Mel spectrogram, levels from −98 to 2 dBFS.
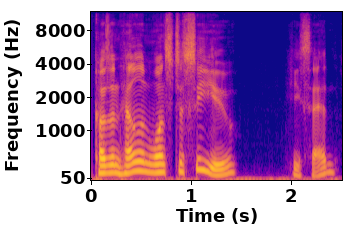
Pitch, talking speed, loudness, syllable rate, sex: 150 Hz, 190 wpm, -17 LUFS, 5.0 syllables/s, male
